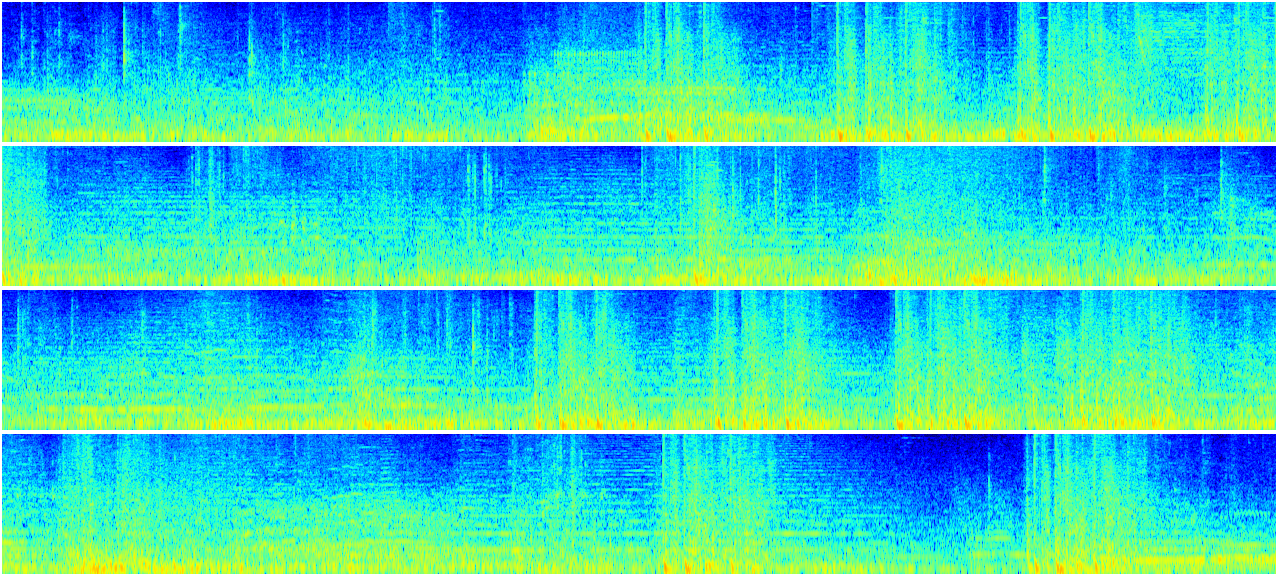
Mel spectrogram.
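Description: Repeated weapon fire in Monster Hunter Wilds during a monster hunt, steady loud impacts and bursts over busy game sound and music throughout, with some talk at points.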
